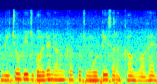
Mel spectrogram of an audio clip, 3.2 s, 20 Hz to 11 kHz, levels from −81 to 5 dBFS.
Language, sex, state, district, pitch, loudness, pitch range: Hindi, male, Arunachal Pradesh, Lower Dibang Valley, 130 Hz, -14 LUFS, 130-140 Hz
